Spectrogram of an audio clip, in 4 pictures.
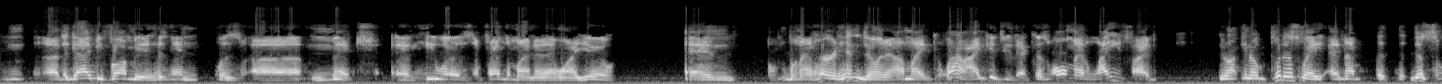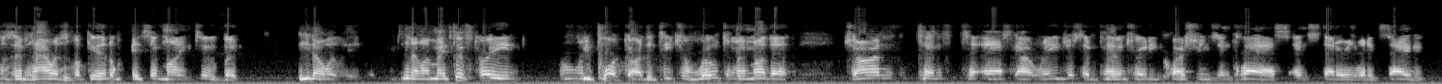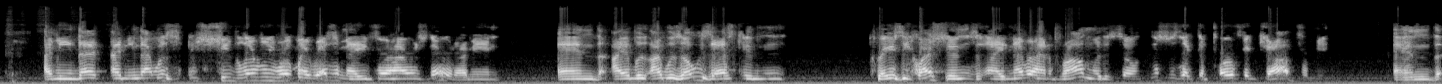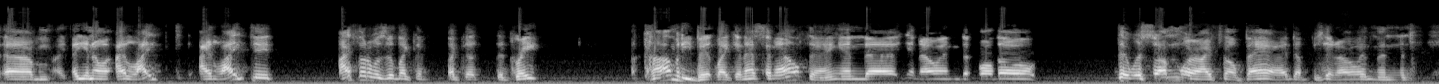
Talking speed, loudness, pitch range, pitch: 180 wpm, -12 LUFS, 115-140 Hz, 125 Hz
